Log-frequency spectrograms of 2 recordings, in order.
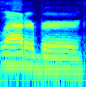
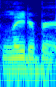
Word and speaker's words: Laderberg: Laderberg. Also known as. Yeah, not Laderberg, Laderberg. Laderberg.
